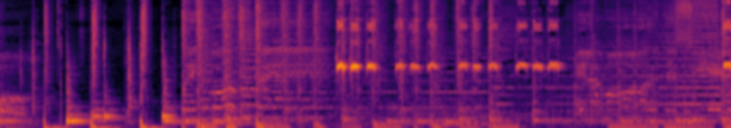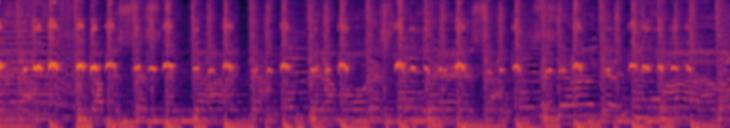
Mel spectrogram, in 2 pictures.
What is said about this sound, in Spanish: oigan esto. Y con silbato.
